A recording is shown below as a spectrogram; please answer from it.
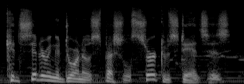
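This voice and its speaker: A man's voice: mid-range voice, wildly swooping pitch, fairly quick, a bit bright, soft background music. A man voicing an exasperated, fatherly veteran Grand Master of knights in a video game, commanding but humorous. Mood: firm, reassuring. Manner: gruff-humoured, commanding, sighing.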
